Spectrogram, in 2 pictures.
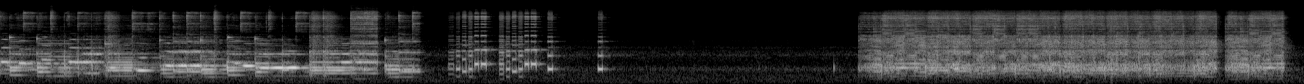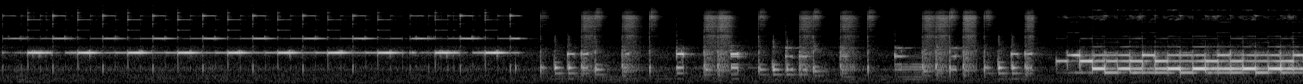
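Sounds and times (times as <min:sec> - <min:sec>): chiming phone ringtone: 0:00.1 - 0:04.8, 0:23.1 - 0:26.0.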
